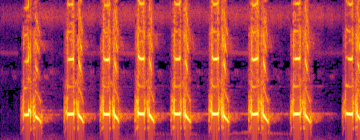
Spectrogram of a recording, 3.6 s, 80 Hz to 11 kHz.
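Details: Grey francolin calling: loud, clean double-note phrases with a sharp whistled note that drops away, repeated steadily about every 0.4 seconds in a quiet setting, with no other sounds.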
